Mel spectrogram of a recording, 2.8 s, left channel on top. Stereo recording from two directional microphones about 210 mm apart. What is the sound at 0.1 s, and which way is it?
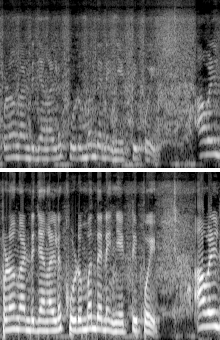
A man's voice, 45° right (ahead or behind).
